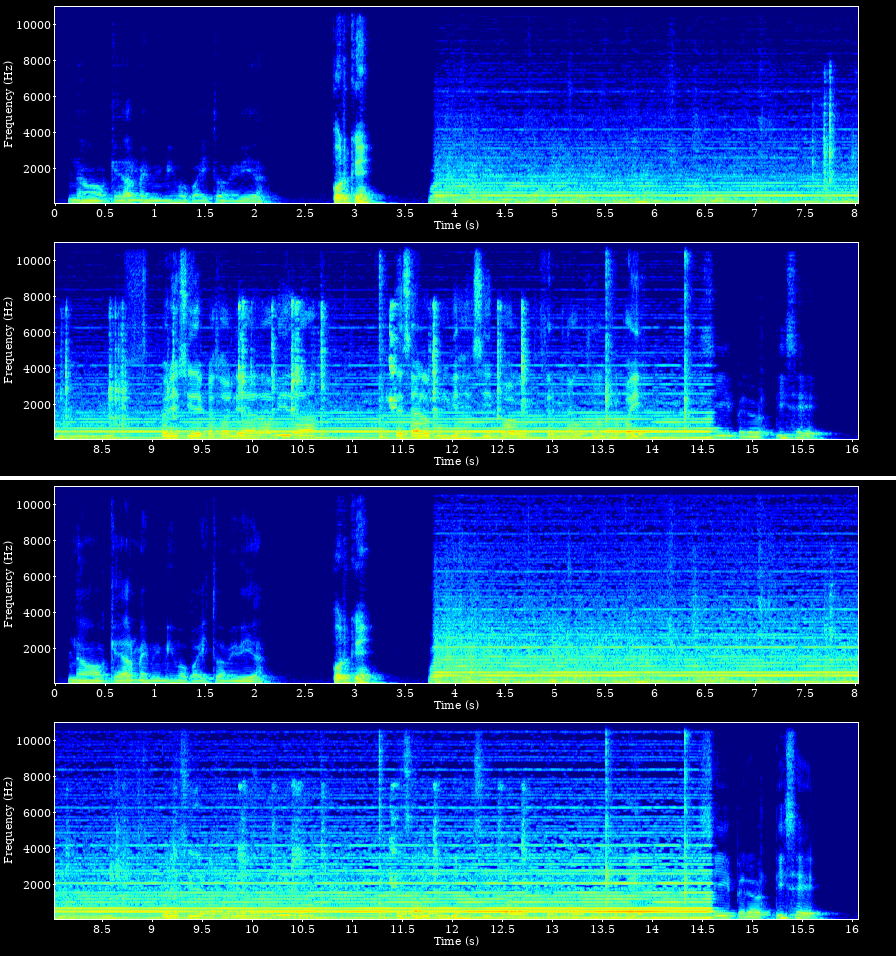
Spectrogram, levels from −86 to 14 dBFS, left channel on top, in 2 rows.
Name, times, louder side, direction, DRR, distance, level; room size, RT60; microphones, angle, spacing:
voice 1, 0.1-2.1 3.7-7.2 14.5-15.6, right 2 dB, 85° right, 0.7 m, -35 dB
voice 2, 2.8-3.1 8.0-8.6 9.1-10.7 11.4-13.9, left 2 dB, 25° left, 0.4 m, -26 dB
sound 1, 3.8-14.6, right 5 dB, 50° right, 0.4 m, -25 dB
sound 2, 7.6-8.2 8.5-8.8 9.1-9.3 9.8-10.8 11.3-12.0 12.4-12.8, left 6 dB, 60° left, 0.7 m, -36 dB
sound 3, 10.6-15.1, equal, 15° right, 0.8 m, -39 dB
3.9 x 2.5 x 3.0 m
head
